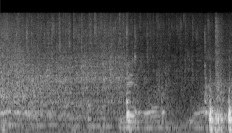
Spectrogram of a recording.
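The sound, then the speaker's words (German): Water pours steadily with a broad splashing rush as the soaking water is poured off pre-soaked lentils from a pot into a sieve, then tapers off, followed by a couple of brief clattering knocks near the end, moderately loud. “Also, damit wir nicht ewig Hunger kriegen, ich habe diese vorgeweichten Linsen jetzt da im Topf, gieße das Wasser ab und hier ein Sieb.”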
